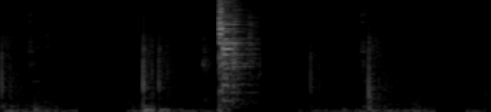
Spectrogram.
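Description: A metal tool clanks as it is picked up.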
